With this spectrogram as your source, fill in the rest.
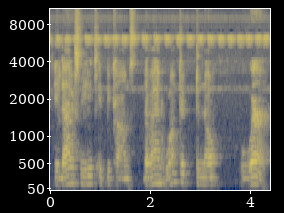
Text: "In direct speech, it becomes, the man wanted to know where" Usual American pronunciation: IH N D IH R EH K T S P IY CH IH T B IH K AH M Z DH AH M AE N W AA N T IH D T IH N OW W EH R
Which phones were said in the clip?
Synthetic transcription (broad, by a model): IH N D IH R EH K S IY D IH T B IH K AH M Z DH AH M AE N W AA N T IH D T IH N OW W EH R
